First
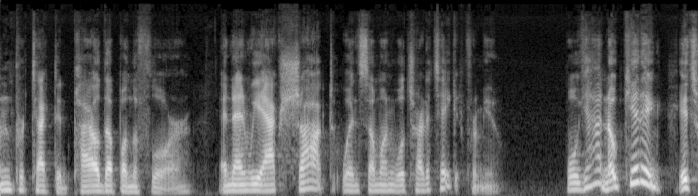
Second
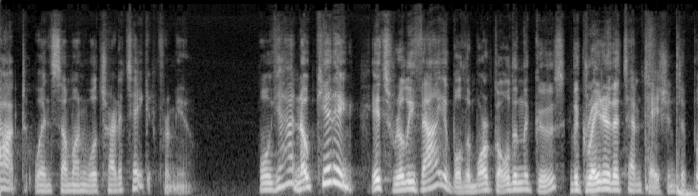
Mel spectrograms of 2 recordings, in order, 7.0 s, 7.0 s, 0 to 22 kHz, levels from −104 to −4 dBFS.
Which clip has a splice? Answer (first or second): second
